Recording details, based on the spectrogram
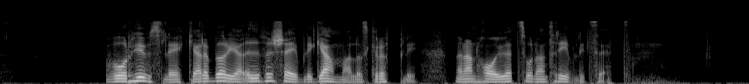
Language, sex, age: Swedish, male, 38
